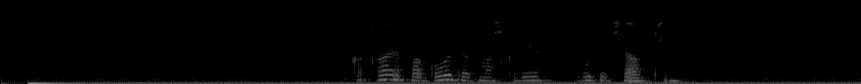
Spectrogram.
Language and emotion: Russian, sad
